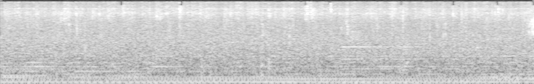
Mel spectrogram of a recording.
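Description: Rain falling in the video game The Talos Principle, a dense, steady hiss of drops on surfaces with a low hum underneath, continuous and fairly loud with no talk.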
